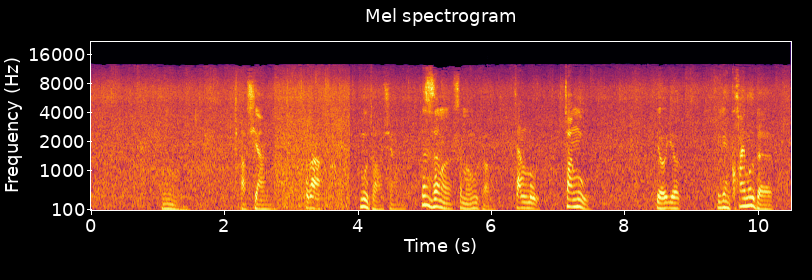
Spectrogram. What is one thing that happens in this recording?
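Another man answers calmly, close by.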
